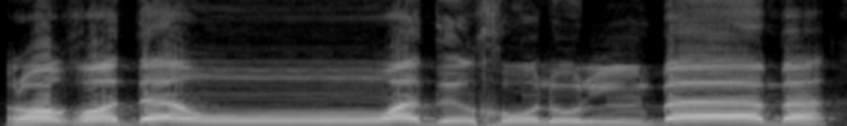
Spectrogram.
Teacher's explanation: شئتم رغدا وادخلوا الباب، رغدا، را موٹا ہے، غین بھی موٹا ہے، آگے دال کے اوپر تنوین ہے، تنوین کے بعد جب واو ہے جو یرملون کا ہے تو یہاں پر ادغام ہوگا، کیسے؟ غنے کے ساتھ ادغام ہوگا۔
